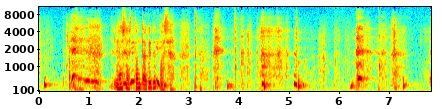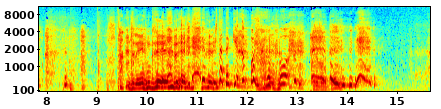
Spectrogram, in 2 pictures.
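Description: A young woman moans and gasps breathlessly close by.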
